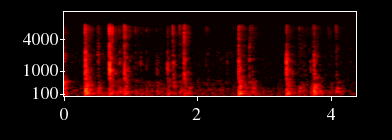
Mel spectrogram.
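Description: Faint typing on a computer keyboard: a quick run of irregular keystrokes in the first two seconds, then a few single key presses spaced out toward the end.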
